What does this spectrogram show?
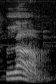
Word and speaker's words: lamb: Now, the B is silent when it comes after the letter M. So you have comb, climb, thumb, dumb, even in plumber. So it's not plumber, plumber, lamb, climb and not climb,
